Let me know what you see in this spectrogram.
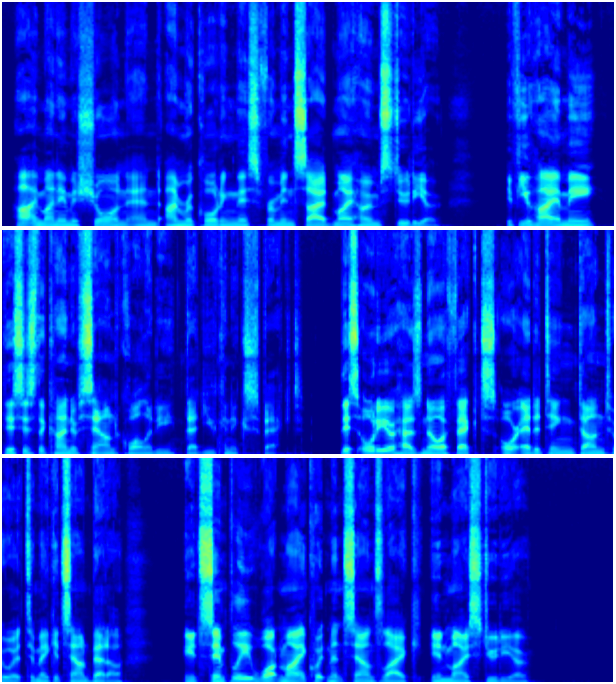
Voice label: Dry Sample home booth

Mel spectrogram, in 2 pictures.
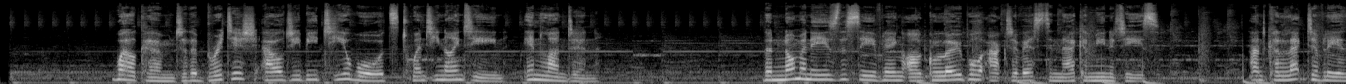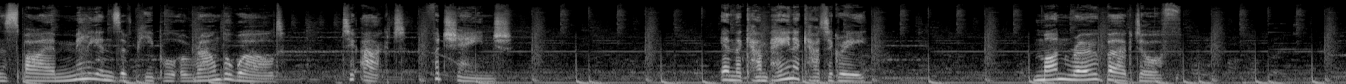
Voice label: Voice Of God

